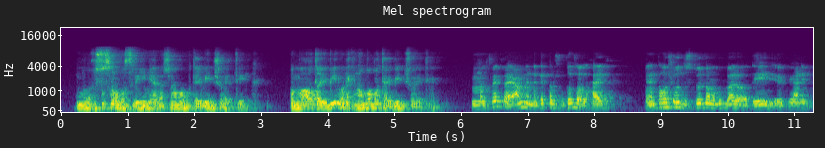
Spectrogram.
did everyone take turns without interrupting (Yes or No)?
Yes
